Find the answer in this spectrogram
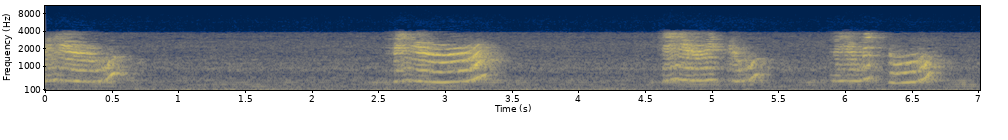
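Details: Talking green parrot produces cat-like meows while saying "mian mithu"; four separated meow bursts, the last few doubled, each bending down and up in pitch, over steady low background noise.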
